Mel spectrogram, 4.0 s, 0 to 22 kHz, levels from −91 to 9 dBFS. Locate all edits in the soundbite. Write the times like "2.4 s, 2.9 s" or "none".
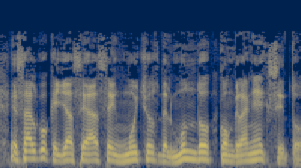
2.1 s, 2.9 s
